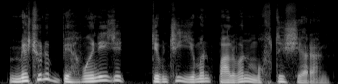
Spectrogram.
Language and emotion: Kashmiri, surprised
